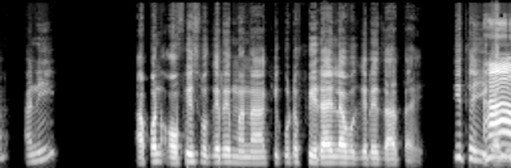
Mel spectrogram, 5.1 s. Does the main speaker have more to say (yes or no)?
no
